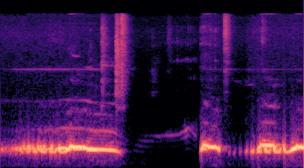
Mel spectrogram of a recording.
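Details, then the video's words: Zebra dove in breeding mood whose singing spurs surrounding doves to call; a sustained purring coo, a pause, then a short burst and rapid stuttering coo notes. "BIRAHInya memuncak Lagi Sampe Gacor Ngundang Puter Disekitaran Ikut Gacor jadi rame"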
